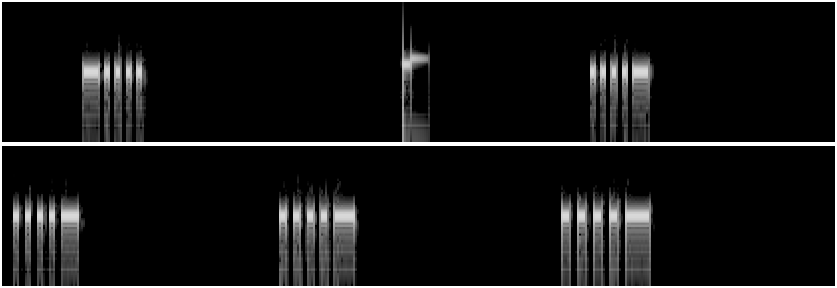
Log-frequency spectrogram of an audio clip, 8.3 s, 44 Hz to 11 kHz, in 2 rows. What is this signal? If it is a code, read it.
Morse code, heard as a keyed tone, about 39 wpm, spaced as for 8 wpm, 700 Hz. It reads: 6 4444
